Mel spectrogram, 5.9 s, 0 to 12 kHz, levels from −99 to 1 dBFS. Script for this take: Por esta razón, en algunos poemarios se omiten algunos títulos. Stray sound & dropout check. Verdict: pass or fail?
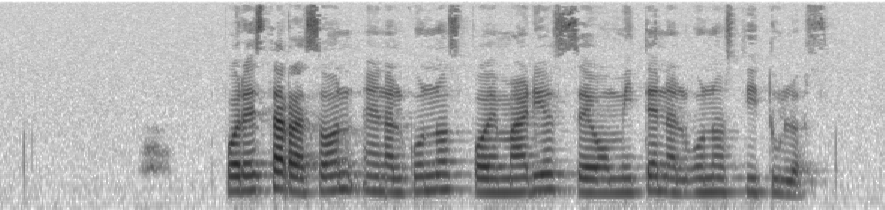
fail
